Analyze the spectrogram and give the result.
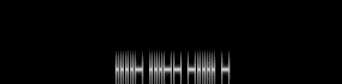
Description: Morse code, heard as a keyed tone, about 50 wpm, 700 Hz. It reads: 436T
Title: Common Cut Numbers - 4-Digit 50wpm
